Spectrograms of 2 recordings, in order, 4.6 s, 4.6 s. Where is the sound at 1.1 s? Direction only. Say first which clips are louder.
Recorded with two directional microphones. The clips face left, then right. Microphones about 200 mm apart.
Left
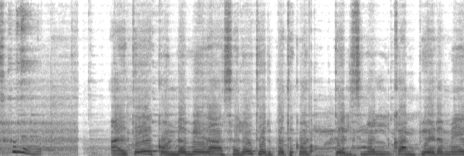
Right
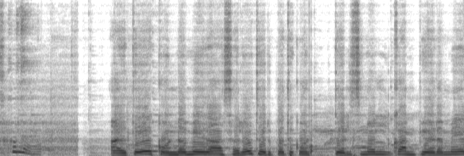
Right 5 dB; 50° right (ahead or behind).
